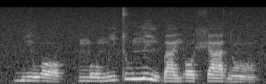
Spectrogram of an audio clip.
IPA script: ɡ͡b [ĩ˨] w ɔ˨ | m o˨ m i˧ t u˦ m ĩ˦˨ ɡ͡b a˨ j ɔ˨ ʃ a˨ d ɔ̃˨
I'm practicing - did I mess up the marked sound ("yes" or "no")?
no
